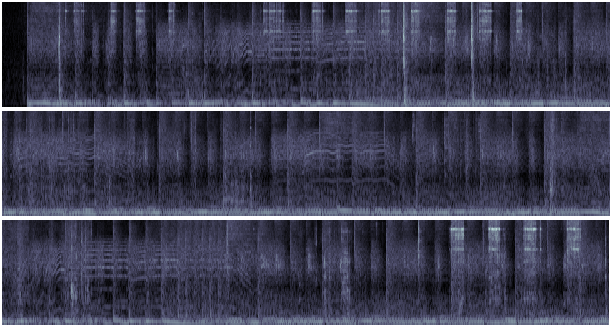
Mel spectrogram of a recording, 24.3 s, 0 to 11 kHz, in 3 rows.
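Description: Ratchet work pulling the intercooler pipes off the top of a 7.3 Powerstroke diesel engine: continuous dense mechanical clicking and metallic rattling, close and steady for the whole stretch with no talking.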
